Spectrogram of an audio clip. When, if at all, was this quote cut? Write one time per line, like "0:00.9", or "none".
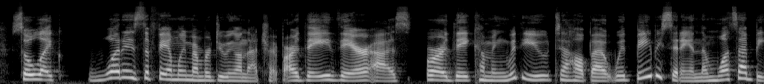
0:04.3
